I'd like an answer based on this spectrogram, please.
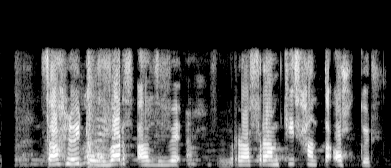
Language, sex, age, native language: Icelandic, male, 40-49, Polish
